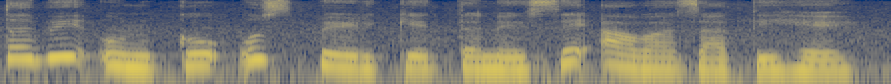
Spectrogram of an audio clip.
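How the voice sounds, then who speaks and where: Expressive woman narrating a children's cartoon. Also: lowish voice, slow, slight background noise. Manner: expressive, singsong. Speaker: storyteller narrator.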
